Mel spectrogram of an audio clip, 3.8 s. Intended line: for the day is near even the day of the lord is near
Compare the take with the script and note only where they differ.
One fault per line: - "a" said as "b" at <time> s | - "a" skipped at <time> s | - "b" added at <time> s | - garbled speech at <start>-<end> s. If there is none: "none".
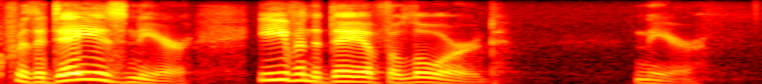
- "is" skipped at 2.5 s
